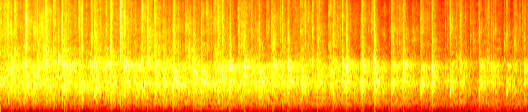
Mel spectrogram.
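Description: An audience at a Telugu book-launch talk bursts into dense, loud applause, rapid overlapping claps sustained for several seconds and thinning slightly at the end.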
